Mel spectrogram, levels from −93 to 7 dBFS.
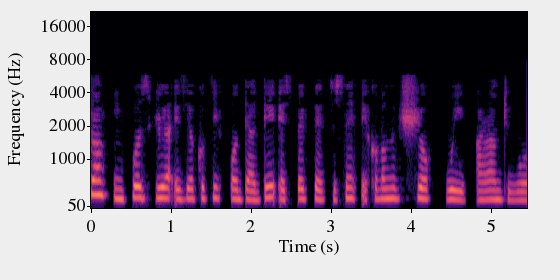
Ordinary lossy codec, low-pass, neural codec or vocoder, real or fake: MP3, 24 kbps; 7.2 kHz; codec, 16 kHz, 1 kbps, FunCodec, trained on Chinese and English, 50 frames a second; fake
